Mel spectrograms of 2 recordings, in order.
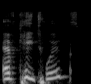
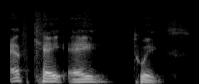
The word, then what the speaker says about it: FKA twigs: is this bitch's name FK Twigs that's why once he you I looked it up it's actually pronounced FKA twigs you got a spell you got to say all the letters which is there there's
